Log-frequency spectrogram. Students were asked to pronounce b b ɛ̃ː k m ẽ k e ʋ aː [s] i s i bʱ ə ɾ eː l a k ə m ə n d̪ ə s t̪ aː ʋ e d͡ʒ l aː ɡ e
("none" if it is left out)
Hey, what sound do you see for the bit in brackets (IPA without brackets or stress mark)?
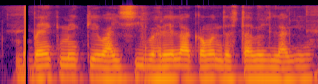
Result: none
